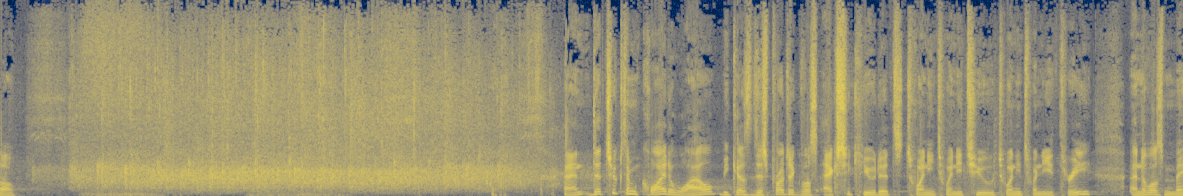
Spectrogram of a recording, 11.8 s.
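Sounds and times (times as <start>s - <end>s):
speech: 0.0s - 0.4s, 5.6s - 11.8s
audience applause: 0.0s - 5.7s.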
